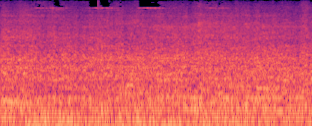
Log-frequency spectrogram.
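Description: Steady, loud background rumble of a large, crowded hall, with no distinct events.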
